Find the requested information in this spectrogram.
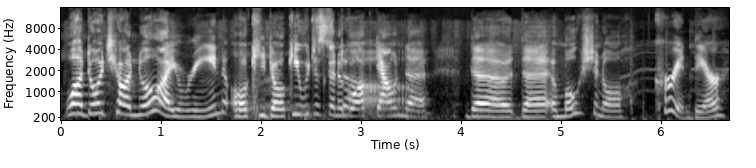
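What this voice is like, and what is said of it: Put-on Midwestern American accent. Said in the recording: “That's my Midwest accent.”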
